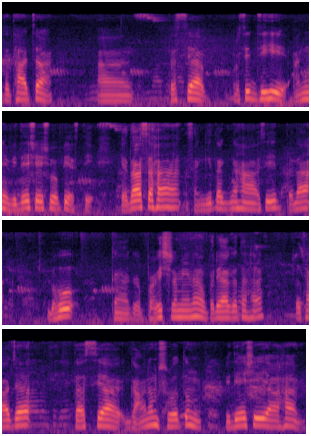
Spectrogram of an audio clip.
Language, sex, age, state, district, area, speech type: Sanskrit, male, 18-30, Karnataka, Haveri, rural, spontaneous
